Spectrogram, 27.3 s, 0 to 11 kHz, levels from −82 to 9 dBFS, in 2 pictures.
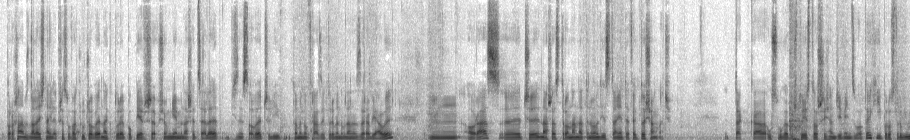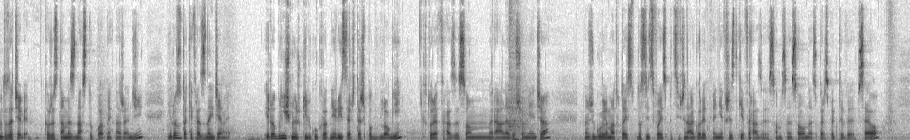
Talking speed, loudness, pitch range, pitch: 195 wpm, -16 LUFS, 95-115 Hz, 105 Hz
